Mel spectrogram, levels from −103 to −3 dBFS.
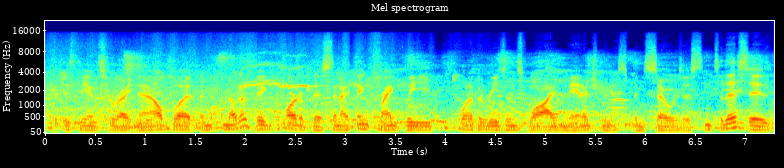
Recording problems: murmuring crowd; loud; throughout; 4 dB below the speech

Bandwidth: 15 kHz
